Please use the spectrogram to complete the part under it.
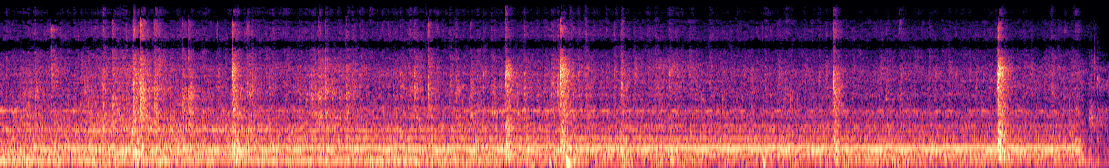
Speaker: So yeah, you can kind of hear the popping noises that it makes, but it is pretty quiet though. At least the motor is.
